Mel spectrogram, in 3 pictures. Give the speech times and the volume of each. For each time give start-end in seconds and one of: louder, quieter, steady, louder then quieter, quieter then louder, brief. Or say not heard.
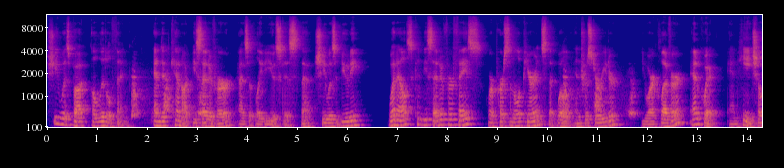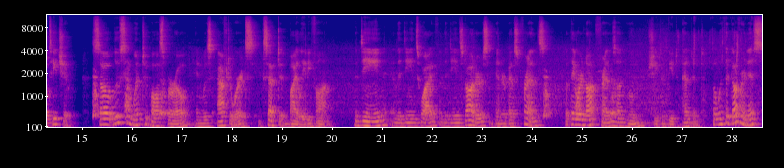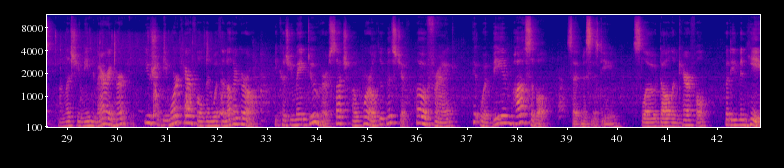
0.0-42.8 steady.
